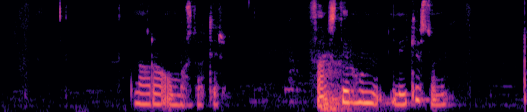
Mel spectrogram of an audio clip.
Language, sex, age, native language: Icelandic, female, 15, Icelandic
